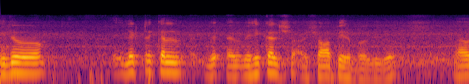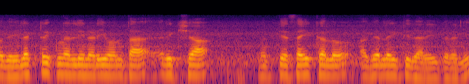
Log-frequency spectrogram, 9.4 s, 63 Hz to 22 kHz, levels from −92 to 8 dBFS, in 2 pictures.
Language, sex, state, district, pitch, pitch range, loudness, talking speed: Kannada, male, Karnataka, Dakshina Kannada, 120 Hz, 110-130 Hz, -18 LUFS, 110 wpm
